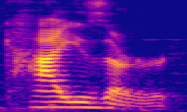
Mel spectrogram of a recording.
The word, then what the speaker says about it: Caesar: that joke because the words should be pronounced Kaiser that that's how a Latin name was pronounced I'm gonna throw a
